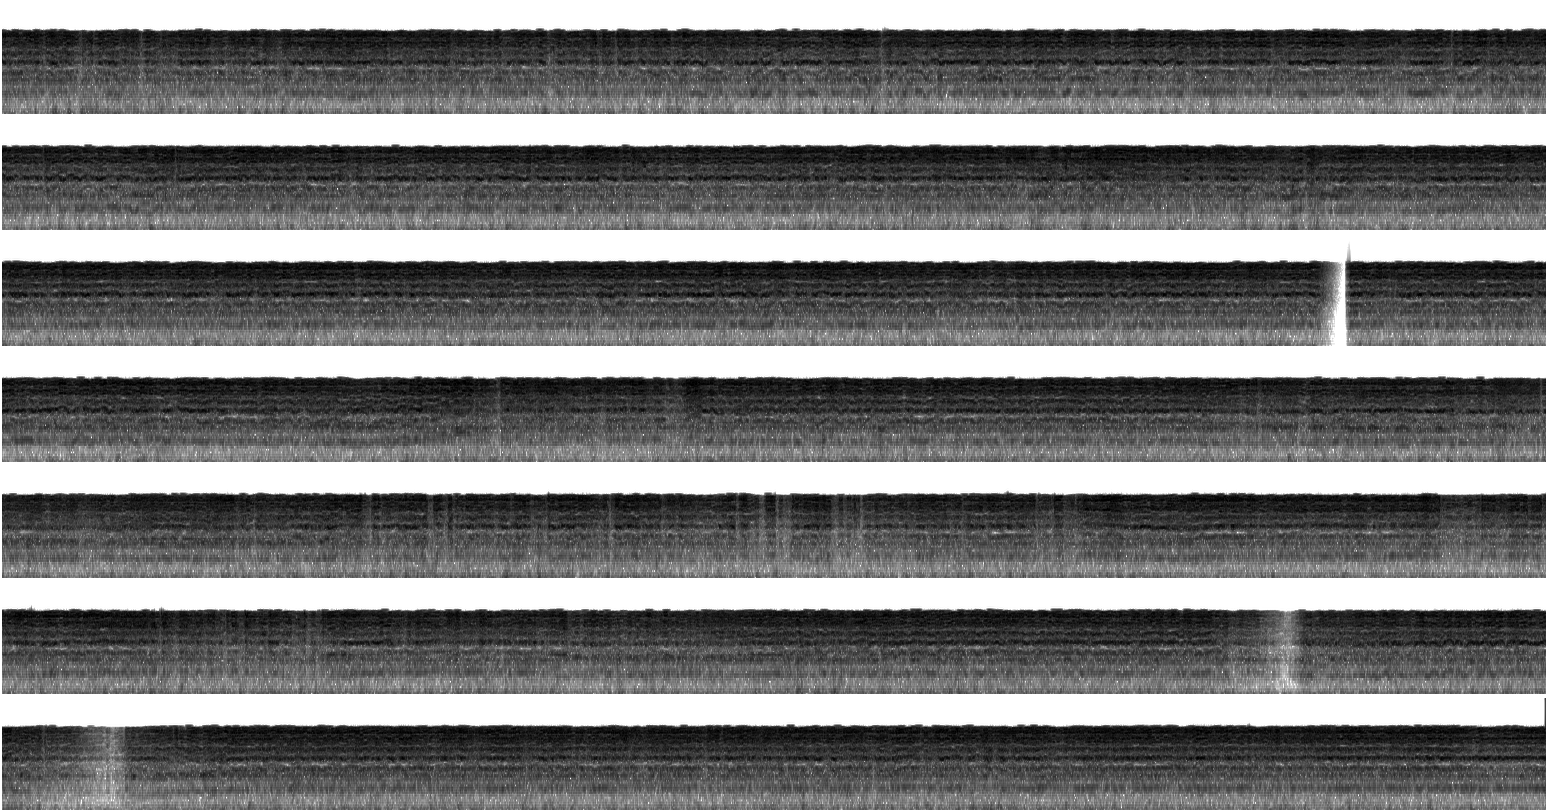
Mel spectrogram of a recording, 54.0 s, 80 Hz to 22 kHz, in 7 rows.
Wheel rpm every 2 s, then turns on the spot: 230, 220, 210, 230, 220, 230, 240, 220, 230, 220, 230, 230, 240, 210, 200, 200, 230, 240, 230, 230, 220, 200, 150, 160, 230, 230, 230.
none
